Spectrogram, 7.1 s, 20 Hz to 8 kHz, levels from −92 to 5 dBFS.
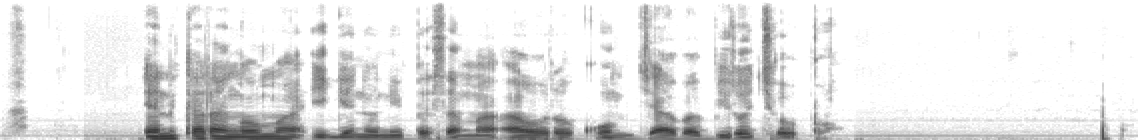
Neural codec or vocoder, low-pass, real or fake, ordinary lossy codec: none; none; real; none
